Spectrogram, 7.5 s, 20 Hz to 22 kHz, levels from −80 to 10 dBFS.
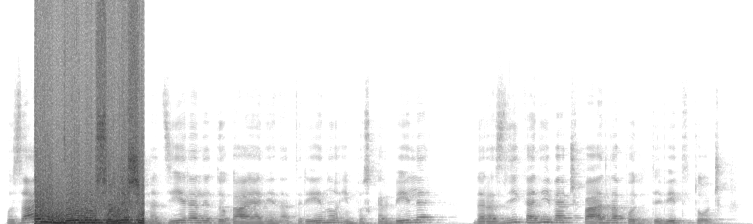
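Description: Integer read as float runs from 0.36 to 1.45 s, just before "nadzirale dogajanje na terenu". It fits 32-bit integer samples read as 32-bit floats, whose values fall near zero or far beyond full scale, so an extremely loud square-wave buzz jumps between silence and clipping.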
